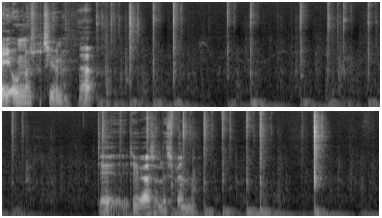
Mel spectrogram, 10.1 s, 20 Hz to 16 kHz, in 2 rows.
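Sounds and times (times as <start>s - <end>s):
speech: 0.0s - 1.5s, 6.3s - 7.8s
slow typing on a computer keyboard: 1.2s - 5.6s, 6.4s - 9.7s.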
